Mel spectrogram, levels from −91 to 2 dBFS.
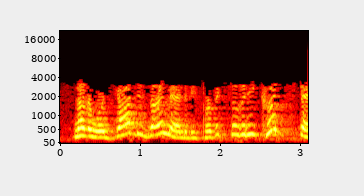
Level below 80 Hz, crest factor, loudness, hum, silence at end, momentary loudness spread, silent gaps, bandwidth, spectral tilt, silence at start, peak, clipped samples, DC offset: -68 dBFS; 14 dB; -15 LUFS; none; 0 s; 7 LU; none; 3.6 kHz; -11 dB/octave; 0.15 s; 0 dBFS; under 0.1%; under 0.1%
